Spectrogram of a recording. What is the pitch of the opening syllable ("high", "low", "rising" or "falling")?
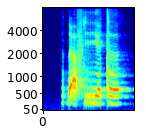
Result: low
